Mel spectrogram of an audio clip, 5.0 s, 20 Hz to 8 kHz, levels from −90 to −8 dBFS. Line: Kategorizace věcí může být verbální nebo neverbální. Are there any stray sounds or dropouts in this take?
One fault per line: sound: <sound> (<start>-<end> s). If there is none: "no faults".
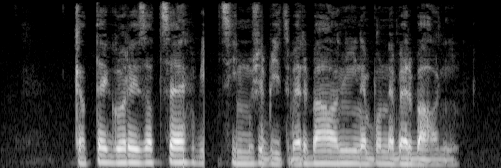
sound: dropout (2.0-2.2 s)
